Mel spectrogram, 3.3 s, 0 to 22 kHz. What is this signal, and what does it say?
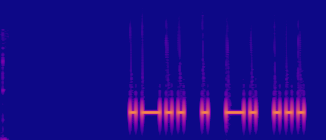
Morse code, heard as a keyed tone, about 20 wpm, 700 Hz. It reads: LENS
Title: Build A Word - 1 Letter At A Time - 3 to 5-Letter Words - 20wpm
